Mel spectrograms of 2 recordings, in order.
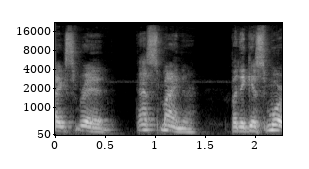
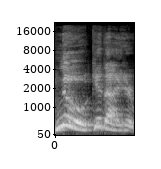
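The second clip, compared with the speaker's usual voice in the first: louder, higher order to leave; telling off; 7 semitones higher, 6 dB louder, faster than usual. Retold or imitated. Rob ordering his ex out, loud and high. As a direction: throw her out sharply.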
